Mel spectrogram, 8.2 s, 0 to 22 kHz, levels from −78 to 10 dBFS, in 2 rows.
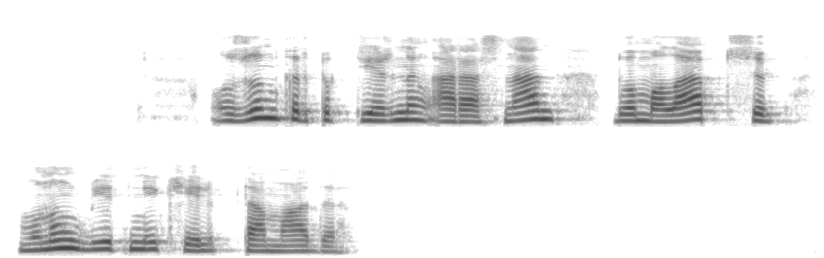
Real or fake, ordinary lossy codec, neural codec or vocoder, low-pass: fake; none; codec, 16 kHz, 16 kbps, FunCodec, trained on LibriTTS, 50 frames a second; 7.2 kHz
